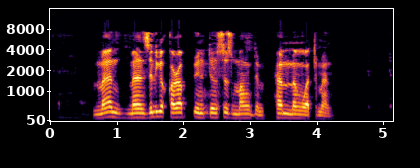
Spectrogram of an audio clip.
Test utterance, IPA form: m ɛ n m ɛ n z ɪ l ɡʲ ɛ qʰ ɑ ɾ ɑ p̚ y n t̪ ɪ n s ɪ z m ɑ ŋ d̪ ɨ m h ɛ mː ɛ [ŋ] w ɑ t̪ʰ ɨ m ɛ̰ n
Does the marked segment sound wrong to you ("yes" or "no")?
no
